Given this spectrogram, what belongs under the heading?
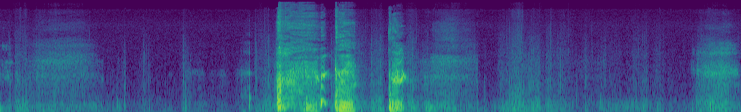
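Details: Three harsh, hoarse coughs close together amid quiet breathing; barking cough.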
